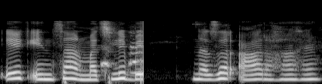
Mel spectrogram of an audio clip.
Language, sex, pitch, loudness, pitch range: Hindi, female, 240 Hz, -13 LUFS, 230-260 Hz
